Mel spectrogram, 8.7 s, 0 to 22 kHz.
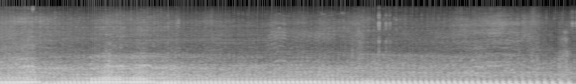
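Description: Royal Enfield Meteor 350's single-cylinder engine running under way at low speed, its exhaust beat a steady, rapid, even thud. The note is a little louder in the first two seconds, then settles.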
